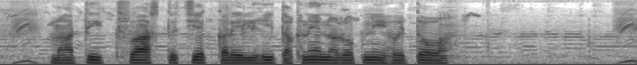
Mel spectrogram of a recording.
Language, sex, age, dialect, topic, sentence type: Maithili, male, 18-24, Bajjika, agriculture, statement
